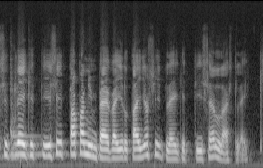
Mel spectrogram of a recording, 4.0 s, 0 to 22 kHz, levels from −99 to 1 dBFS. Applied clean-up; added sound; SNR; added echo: none; Snare drum; 20 dB; none.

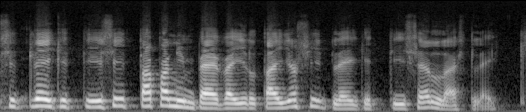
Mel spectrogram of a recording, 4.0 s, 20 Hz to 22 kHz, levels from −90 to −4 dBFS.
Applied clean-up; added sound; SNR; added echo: none; none; none; none.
